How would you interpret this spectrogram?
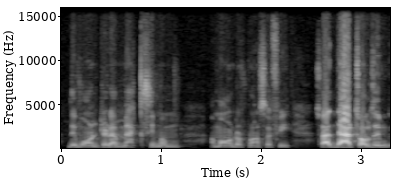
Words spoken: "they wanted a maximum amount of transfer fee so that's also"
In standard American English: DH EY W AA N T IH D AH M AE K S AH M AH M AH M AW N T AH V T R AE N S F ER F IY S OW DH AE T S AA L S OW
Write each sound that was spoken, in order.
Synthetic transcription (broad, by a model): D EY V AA N T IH D AH M AE K S AH M AH M AH M AW N T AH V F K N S ER F IY S OW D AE T S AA L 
